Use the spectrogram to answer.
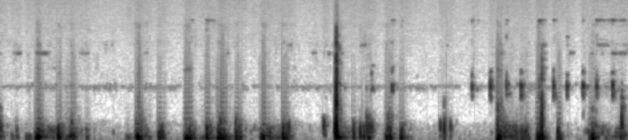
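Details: Irregular heartbeat sound, recorded with TENS (electrical stimulation) use noted.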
